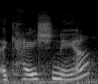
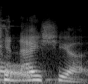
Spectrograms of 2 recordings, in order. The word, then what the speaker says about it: Echinacea: scoop bubble gum, I'm going to mispronounce this, acacia, this season or at all? Echinacea. Echinacea. Okay, there we go.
